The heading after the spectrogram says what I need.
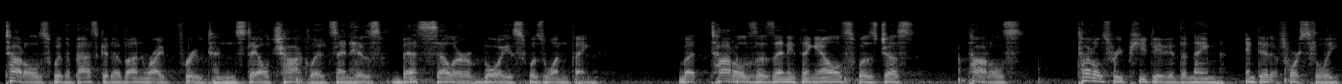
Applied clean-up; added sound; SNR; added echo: none; Walk, footsteps; 18 dB; reverberation time 1.3 s.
